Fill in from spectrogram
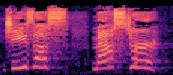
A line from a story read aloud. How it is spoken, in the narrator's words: called out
